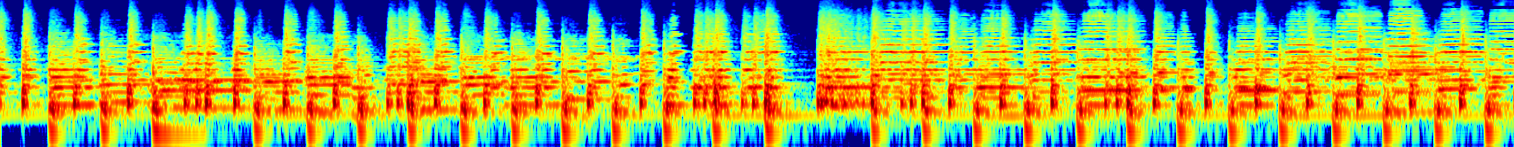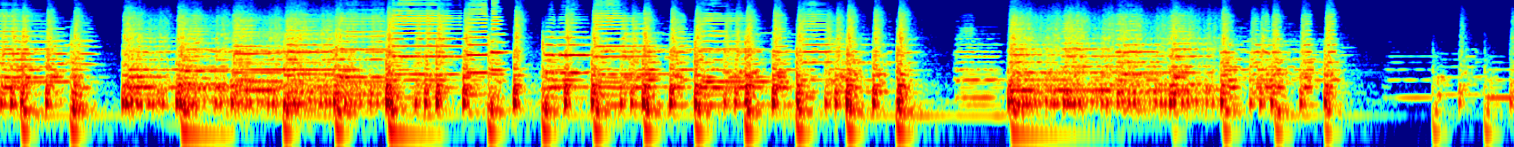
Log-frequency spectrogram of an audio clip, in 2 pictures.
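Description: A wind band of brass, saxophones and percussion playing a tune over a steady drum beat. The playing breaks off briefly every eight seconds or so between phrases, and thins out near the end.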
